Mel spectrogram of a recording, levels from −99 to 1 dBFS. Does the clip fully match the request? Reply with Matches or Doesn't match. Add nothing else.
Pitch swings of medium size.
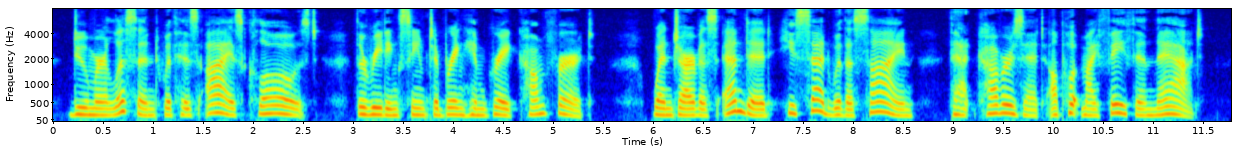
Matches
